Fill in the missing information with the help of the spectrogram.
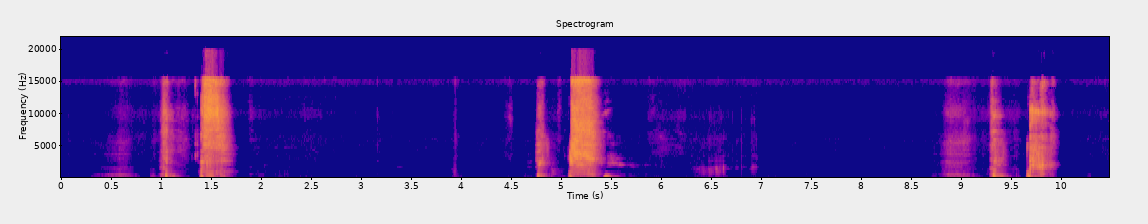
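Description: Three sharp sneezes, each with a quick inhaled build-up, a few seconds apart in a quiet room; a sneezing fit.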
